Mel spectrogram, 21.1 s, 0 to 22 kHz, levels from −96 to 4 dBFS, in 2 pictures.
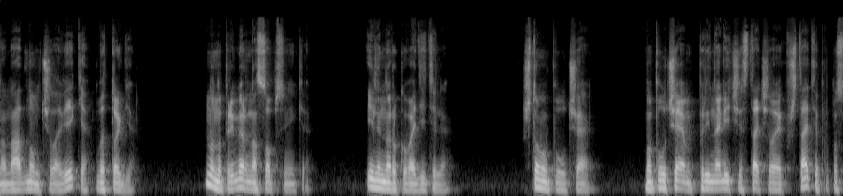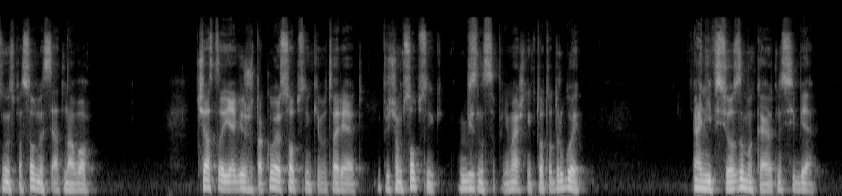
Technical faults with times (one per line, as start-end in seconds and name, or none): none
